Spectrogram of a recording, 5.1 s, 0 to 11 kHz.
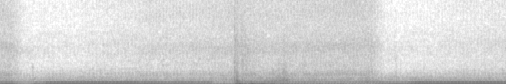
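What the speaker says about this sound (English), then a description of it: "enjoy the sound of the really loud engines" A classic muscle car engine in GTA 5 rumbles at a low, throaty idle with a brief louder burst of revving midway, heard fairly quietly with no talk.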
